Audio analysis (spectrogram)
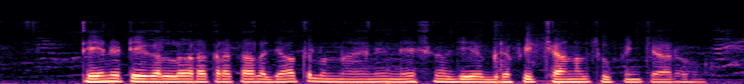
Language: Telugu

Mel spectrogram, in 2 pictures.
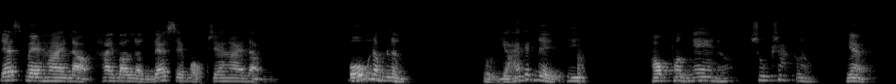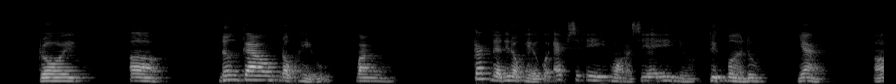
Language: Vietnamese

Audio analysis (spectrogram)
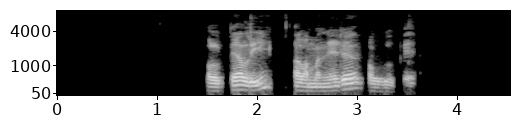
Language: Catalan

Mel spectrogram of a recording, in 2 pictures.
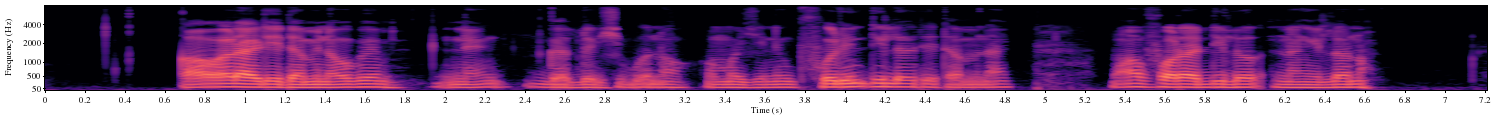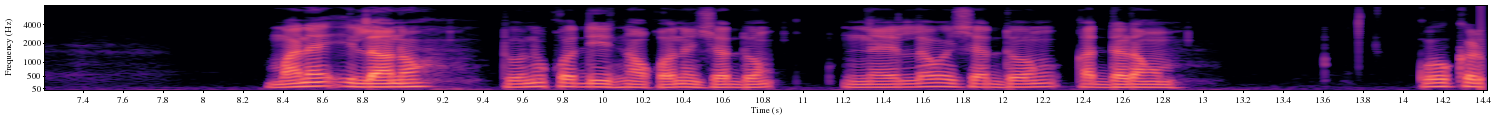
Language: Kushi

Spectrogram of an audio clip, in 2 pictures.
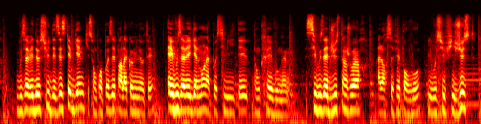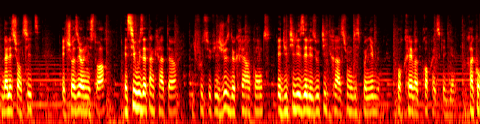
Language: French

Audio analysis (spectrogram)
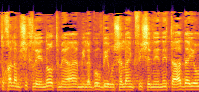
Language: Hebrew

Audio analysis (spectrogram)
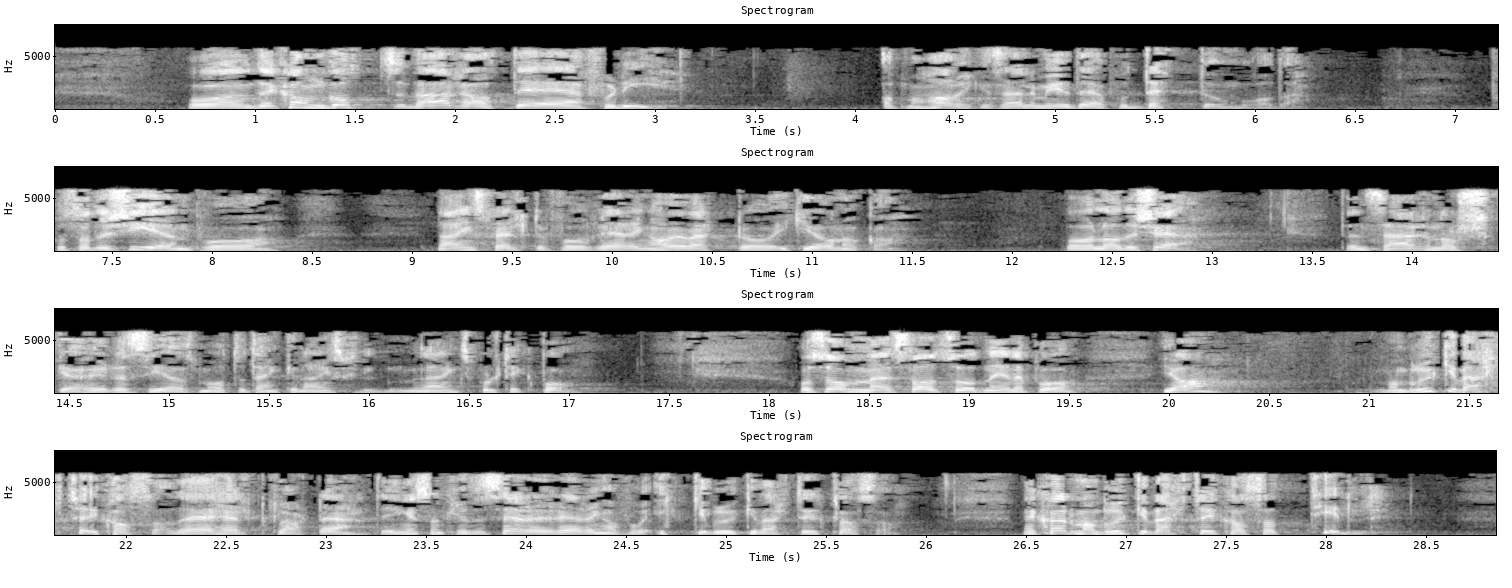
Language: Norwegian Nynorsk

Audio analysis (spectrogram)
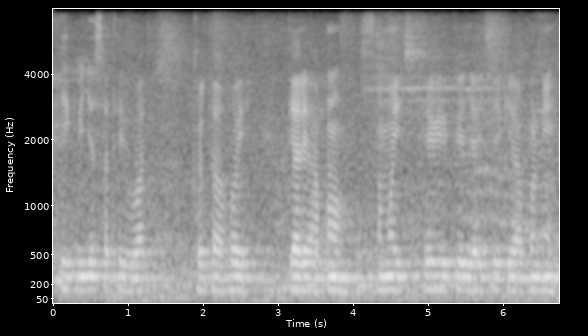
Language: Gujarati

